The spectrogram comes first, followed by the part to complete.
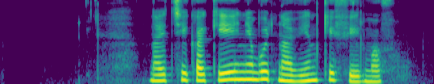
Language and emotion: Russian, neutral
